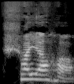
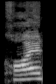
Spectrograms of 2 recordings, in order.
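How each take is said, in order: First: The cluster is said as 'k' plus 'sh'. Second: The cluster is said like a Bengali 'kh'. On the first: The speaker calls it right. "ক এবং মূর্ধন্য ষয়ের যে যুক্তাক্ষরের যে উচ্চারণ" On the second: The speaker calls it wrong. "নয়"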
